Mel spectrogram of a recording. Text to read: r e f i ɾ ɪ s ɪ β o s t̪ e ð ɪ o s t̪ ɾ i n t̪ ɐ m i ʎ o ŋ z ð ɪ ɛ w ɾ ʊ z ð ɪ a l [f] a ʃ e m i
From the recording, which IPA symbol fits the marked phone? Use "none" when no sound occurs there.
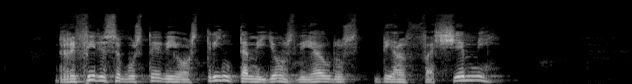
f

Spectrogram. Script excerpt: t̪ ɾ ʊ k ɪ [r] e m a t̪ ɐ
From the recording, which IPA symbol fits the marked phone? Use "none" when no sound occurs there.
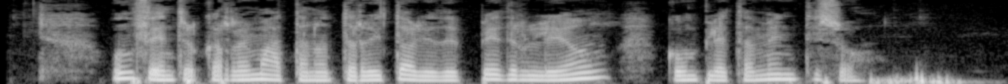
r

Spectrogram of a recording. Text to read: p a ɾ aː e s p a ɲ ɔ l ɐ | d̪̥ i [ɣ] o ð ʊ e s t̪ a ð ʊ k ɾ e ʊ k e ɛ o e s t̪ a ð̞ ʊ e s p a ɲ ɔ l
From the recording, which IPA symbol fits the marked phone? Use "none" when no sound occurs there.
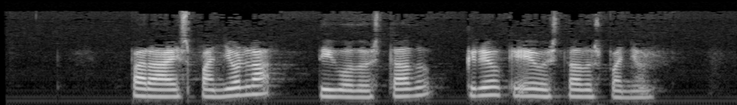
ɣ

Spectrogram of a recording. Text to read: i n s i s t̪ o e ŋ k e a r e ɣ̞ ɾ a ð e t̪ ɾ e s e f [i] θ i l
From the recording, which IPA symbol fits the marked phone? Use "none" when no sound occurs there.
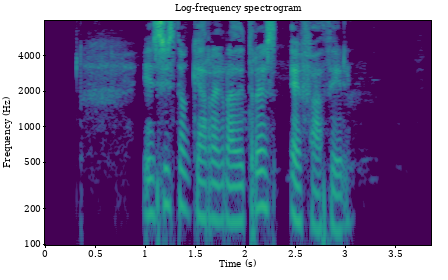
a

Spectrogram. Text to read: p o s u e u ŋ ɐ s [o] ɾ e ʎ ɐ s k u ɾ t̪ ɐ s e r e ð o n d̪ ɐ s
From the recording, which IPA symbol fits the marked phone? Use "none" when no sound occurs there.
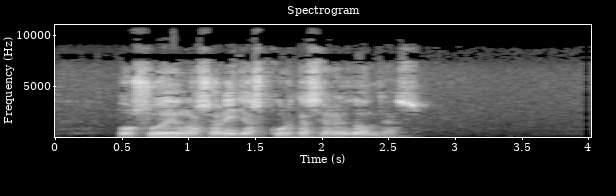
o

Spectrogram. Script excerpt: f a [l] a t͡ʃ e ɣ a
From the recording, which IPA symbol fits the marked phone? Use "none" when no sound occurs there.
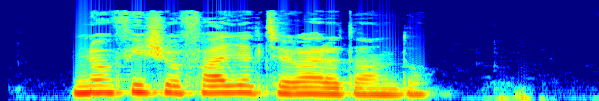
ʎ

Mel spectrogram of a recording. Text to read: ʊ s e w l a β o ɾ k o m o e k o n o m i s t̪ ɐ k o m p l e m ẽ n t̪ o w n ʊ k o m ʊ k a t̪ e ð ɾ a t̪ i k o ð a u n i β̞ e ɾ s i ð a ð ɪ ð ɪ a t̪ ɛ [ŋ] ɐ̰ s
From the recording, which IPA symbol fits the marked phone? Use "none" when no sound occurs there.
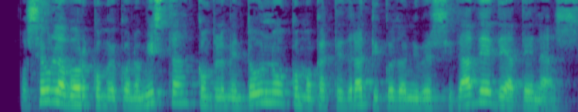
n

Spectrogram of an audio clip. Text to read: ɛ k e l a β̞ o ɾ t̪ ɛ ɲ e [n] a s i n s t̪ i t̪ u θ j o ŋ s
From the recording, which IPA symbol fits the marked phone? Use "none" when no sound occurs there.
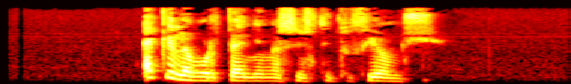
ŋ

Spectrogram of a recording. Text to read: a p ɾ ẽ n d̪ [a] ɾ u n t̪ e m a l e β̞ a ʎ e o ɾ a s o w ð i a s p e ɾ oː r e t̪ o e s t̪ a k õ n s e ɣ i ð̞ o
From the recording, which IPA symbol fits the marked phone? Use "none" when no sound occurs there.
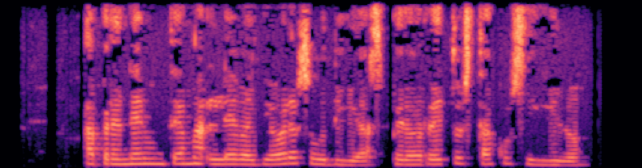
e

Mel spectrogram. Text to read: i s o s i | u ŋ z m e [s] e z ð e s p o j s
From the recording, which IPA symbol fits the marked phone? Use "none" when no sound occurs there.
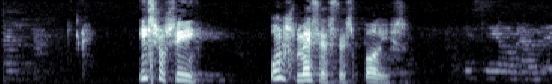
s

